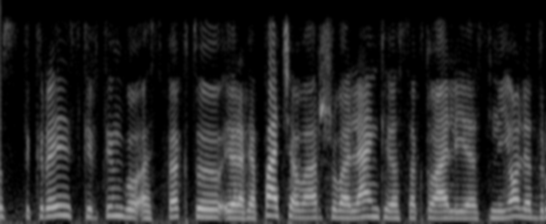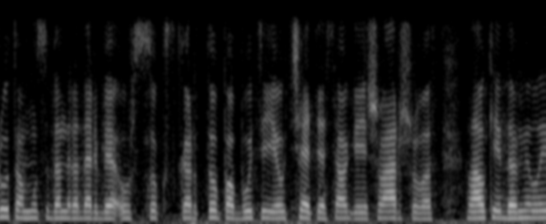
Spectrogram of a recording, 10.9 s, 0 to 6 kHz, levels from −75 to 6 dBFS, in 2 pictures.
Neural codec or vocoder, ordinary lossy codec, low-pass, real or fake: none; AAC, 32 kbps; 5.4 kHz; real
